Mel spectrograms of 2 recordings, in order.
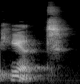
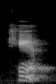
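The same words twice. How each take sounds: First: The final T is released with a hard burst. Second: The final T is stopped without a burst. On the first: The speaker calls it wrong. "We don't pronounce the T hard" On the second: The speaker calls it right. "Make a stop T"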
